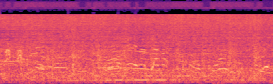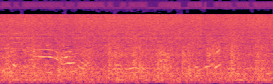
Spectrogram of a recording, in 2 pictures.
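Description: A fire hose sprays a strong, steady jet of water.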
